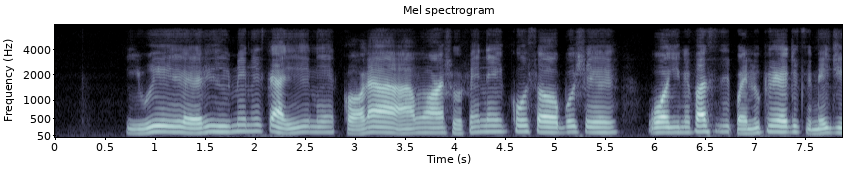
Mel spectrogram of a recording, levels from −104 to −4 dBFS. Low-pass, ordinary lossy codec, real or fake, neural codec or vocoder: 7.2 kHz; none; fake; codec, 24 kHz, 1 kbps, SNAC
